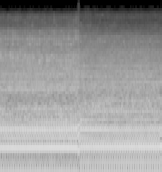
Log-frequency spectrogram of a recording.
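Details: Small auction generator after cleaning the spark plug, fresh oil and fuel, air filter, started on choke: single-cylinder putters steadily, brief tone shift midway, then settles to an even idle; runs fine.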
